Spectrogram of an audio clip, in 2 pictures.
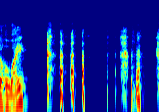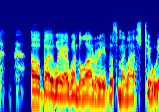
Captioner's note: laughs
